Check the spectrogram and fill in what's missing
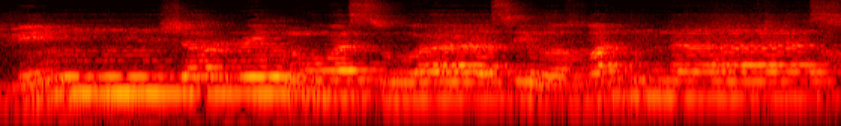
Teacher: dua-duanya berdengung min kemudian khon agak dipanjangkan sedikit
